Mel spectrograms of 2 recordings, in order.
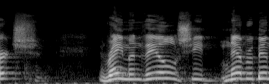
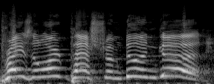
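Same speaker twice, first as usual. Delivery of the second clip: higher, bright voice for the sweet new convert; cheerful lady; 8 semitones higher than usual. Retold or imitated. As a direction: voice her happy and eager.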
